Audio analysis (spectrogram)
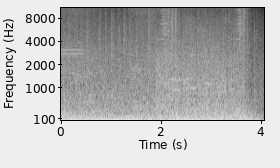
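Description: A rocket attack on Ashkelon, Israel brings a loud, heavy booming roar that rumbles continuously with deep low-end weight, unbroken by any voices.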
